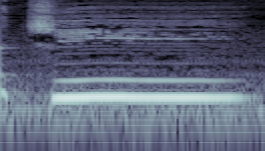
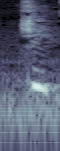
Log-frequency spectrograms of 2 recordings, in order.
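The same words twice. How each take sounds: First: ची stretched long and slow with a wide smile; लंबा खिंचा हुआ ची, बड़ी स्माइल के साथ; long chee. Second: Short, clipped ची with a small smile; छोटा, जल्दी बोला गया ची; short chi. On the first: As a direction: draw out ची, mouth spread wide. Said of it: "बड़ी की मात्रा लगाते हैं थोड़ा लंबा खुलता है". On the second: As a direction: say ची quick and short, lips barely spread. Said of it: "आपकी स्माइल इतनी होती छोटी की मात्रा में ची". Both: Shown as a demonstration.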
